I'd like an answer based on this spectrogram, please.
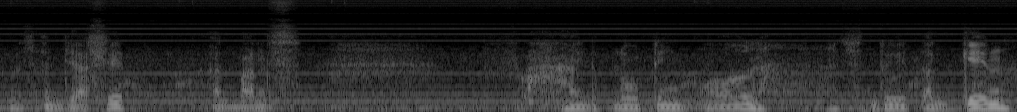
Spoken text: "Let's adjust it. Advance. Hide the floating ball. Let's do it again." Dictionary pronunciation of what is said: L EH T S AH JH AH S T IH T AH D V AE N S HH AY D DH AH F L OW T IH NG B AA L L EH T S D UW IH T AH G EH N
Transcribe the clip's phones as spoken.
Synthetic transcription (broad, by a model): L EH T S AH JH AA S IH T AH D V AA N S HH AY D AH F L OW T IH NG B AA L L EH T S D UW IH T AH G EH N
